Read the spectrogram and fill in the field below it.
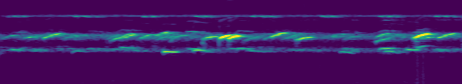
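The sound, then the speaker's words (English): A dense nighttime chorus of invasive coqui frogs, shrill chirping calls overlapping steadily with a constant high ringing hum, some individual calls standing out louder. No one speaks. “And so now we're actually expanding to Maui, the neighbor island, And rather than devil weed, which they don't have, we're going to focus on Kochi frogs, which is an invasive frog.”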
